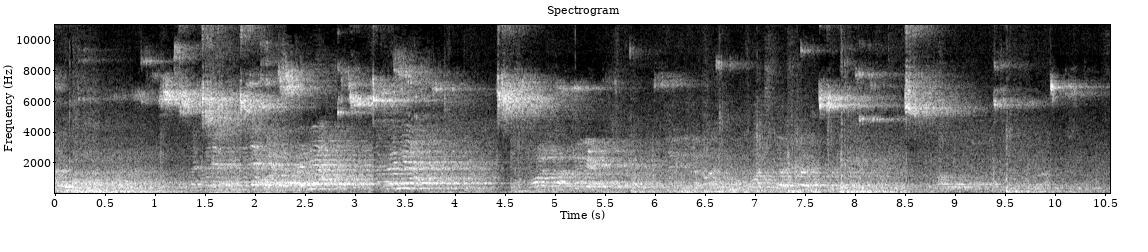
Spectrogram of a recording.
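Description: Futsal players' shoes squeaking in short, high chirps on the sports-hall floor, with thuds of the ball and players' shouts echoing in the large hall.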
